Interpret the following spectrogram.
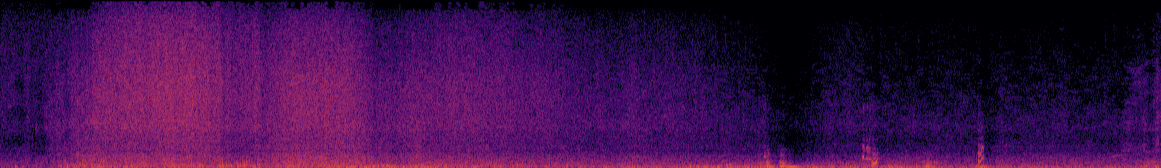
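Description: Rushing water and breaking surf as a foil board rides a small wave, with wind buffeting the camera's microphone. The hiss of whitewater is loudest in the first few seconds, settling to a lower rush with a few short sharp splashes near the end.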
